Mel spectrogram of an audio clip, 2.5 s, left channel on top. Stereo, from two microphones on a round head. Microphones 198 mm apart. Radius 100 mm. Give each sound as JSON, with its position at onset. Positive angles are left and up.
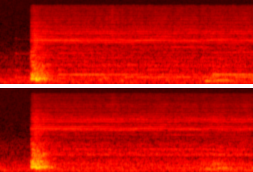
{"t": 0.3, "sound": "a whoosh", "side_deg": 25, "distance_m": 2.5}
